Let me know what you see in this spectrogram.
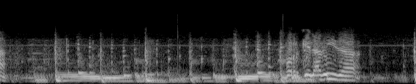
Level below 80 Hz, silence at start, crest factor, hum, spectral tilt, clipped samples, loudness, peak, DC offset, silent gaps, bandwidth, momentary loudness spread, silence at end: -68 dBFS; 0 s; 14 dB; none; -8 dB/octave; under 0.1%; -22 LUFS; -6 dBFS; under 0.1%; none; 6 kHz; 11 LU; 0 s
